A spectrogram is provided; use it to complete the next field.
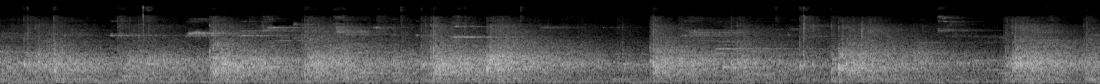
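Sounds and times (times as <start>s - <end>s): sneakers squeaking on floor: 0.2s - 5.9s, 6.5s - 11.0s
handball hitting wall: 0.2s - 7.4s, 8.0s - 11.0s.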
